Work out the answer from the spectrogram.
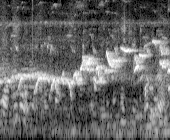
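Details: Afternoon contest-practice session of a white-rumped shama on hanging poles: a flowing warbled phrase climbing steadily from mid to high whistles, with quick trills near the end and murmured human voices underneath.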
